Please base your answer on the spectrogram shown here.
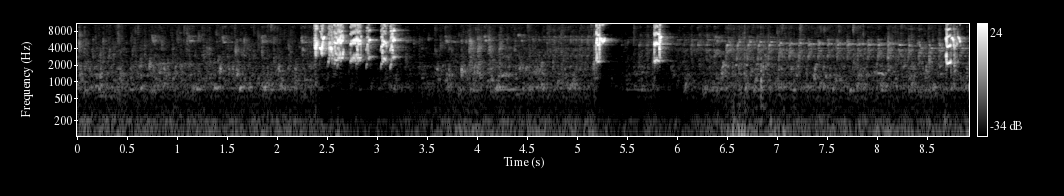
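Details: Lovebirds in a colony that grew from a single pair to many birds; loud harsh high squawks burst in clusters, several rapid notes together then scattered single shrieks, over a steady low background hum.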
